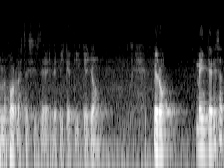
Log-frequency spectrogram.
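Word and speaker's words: Piketty: el siglo XXI de piqueti si lo pronunciamos como lo pronuncia él como francés O piqueti como le suelen decir los anglos sajones realmente él es piquet porque es de origen francés bien eh ustedes conocen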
